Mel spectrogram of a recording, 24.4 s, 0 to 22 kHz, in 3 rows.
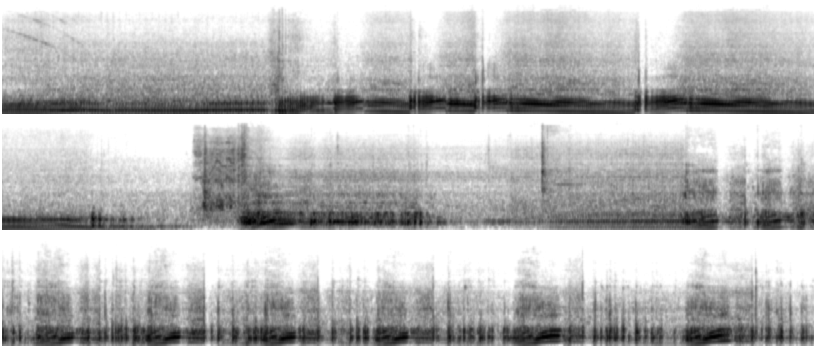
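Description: An A90 Toyota Supra with dual exhaust revs repeatedly, each sweeping rise and fall loud and near. A brief pause leads into a rapid string of shorter throttle blips, with no speech.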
